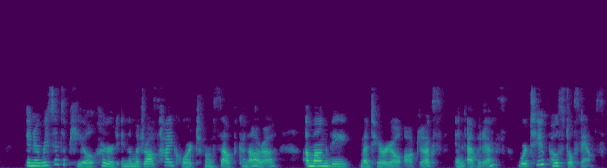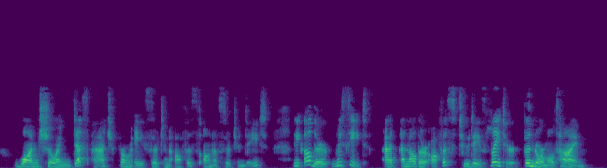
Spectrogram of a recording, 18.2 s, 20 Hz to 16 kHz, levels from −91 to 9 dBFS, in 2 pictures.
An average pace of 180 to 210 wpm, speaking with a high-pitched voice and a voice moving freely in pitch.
No: average, 150 wpm; high, 220 Hz; wide, 6.8 semitones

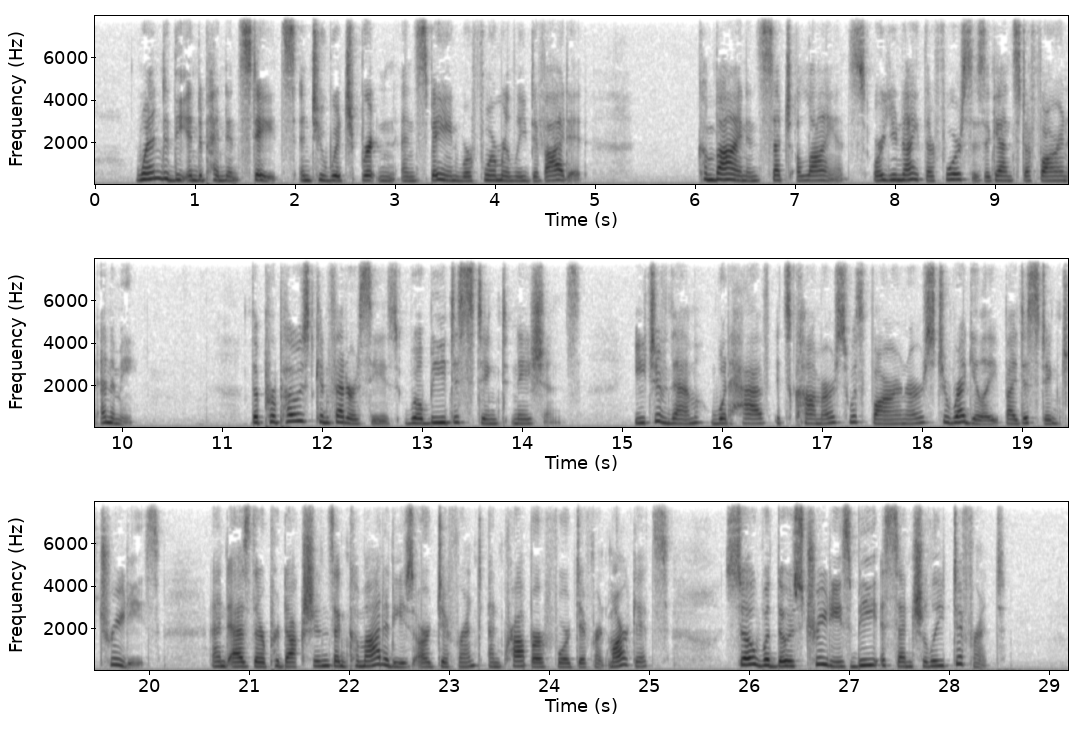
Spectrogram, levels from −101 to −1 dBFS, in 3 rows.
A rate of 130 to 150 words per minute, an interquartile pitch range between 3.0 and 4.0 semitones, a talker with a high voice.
Yes: slow, 135 wpm; average, 3.4 semitones; high, 225 Hz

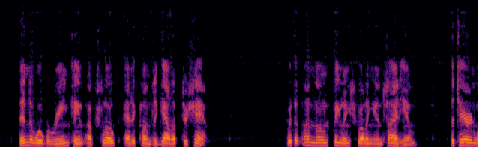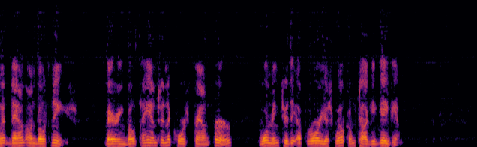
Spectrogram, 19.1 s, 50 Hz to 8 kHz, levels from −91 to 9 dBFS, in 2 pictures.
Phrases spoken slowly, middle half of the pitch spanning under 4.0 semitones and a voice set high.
No: slow, 130 wpm; average, 2.7 semitones; low, 135 Hz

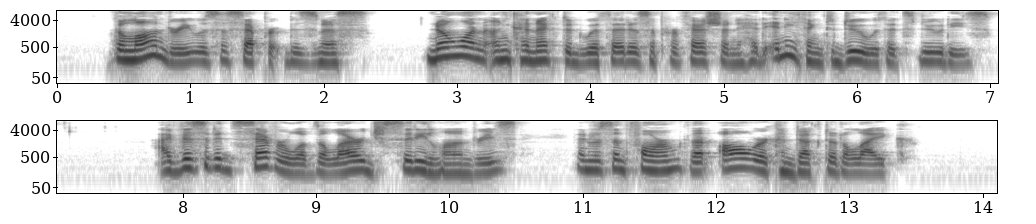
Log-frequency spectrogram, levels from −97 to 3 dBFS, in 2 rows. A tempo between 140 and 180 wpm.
Yes: average, 155 wpm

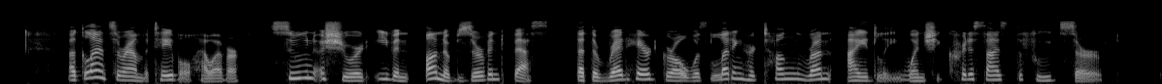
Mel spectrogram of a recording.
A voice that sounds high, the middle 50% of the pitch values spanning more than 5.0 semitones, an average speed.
Yes: high, 215 Hz; wide, 5.4 semitones; average, 145 wpm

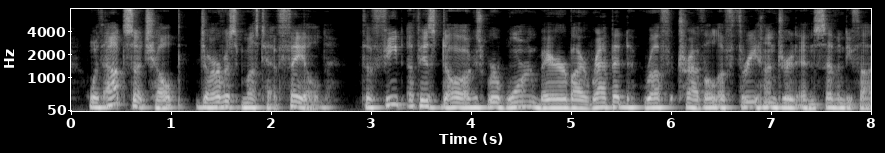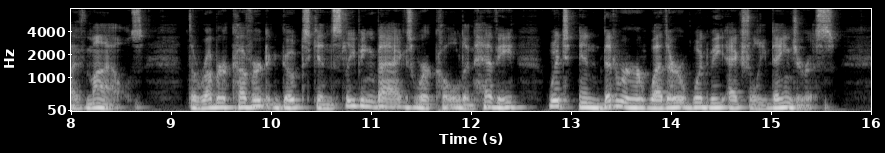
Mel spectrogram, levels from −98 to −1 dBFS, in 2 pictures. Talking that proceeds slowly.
No: average, 175 wpm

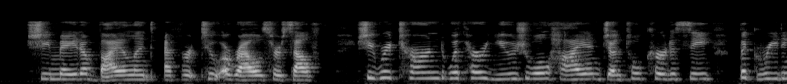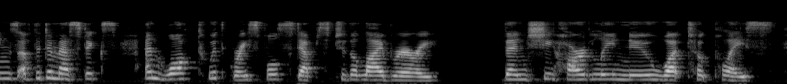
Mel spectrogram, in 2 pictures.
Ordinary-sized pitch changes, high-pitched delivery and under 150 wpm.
Yes: average, 3.6 semitones; high, 235 Hz; average, 140 wpm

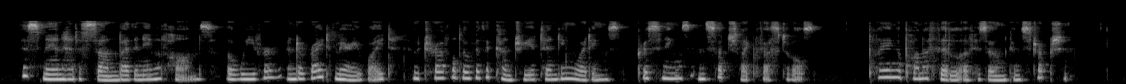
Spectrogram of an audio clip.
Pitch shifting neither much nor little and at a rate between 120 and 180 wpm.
No: average, 4.1 semitones; average, 195 wpm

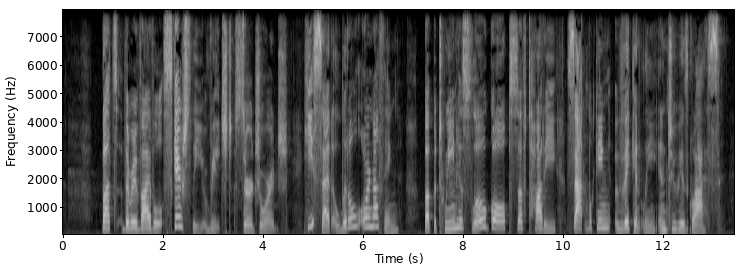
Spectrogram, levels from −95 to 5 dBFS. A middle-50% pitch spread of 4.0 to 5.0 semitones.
Yes: average, 4.7 semitones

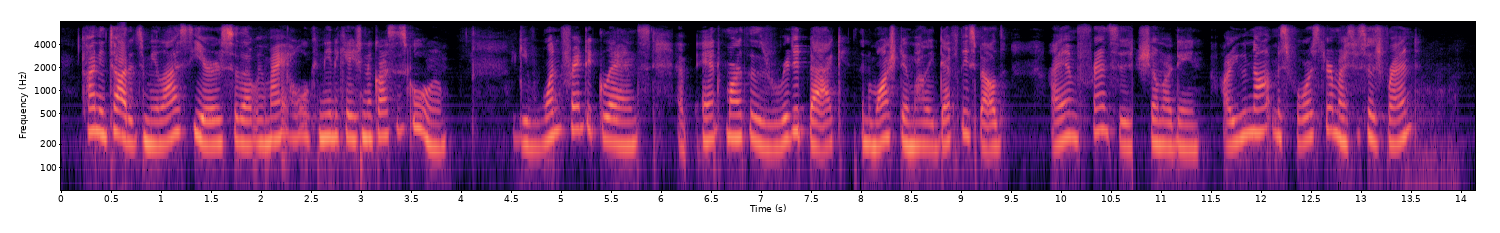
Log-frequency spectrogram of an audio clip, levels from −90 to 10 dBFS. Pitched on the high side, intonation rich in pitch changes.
No: high, 230 Hz; average, 4.0 semitones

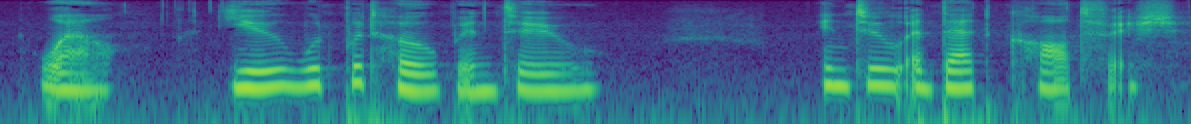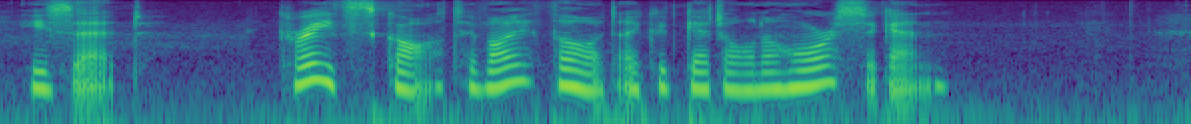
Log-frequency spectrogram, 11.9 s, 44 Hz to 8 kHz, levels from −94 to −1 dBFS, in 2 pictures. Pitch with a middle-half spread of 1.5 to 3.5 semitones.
Yes: narrow, 2.6 semitones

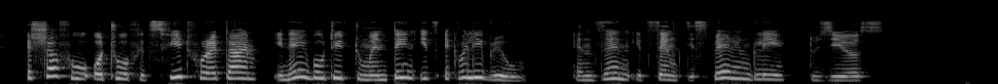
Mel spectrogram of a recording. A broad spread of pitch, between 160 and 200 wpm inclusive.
No: wide, 6.4 semitones; average, 145 wpm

